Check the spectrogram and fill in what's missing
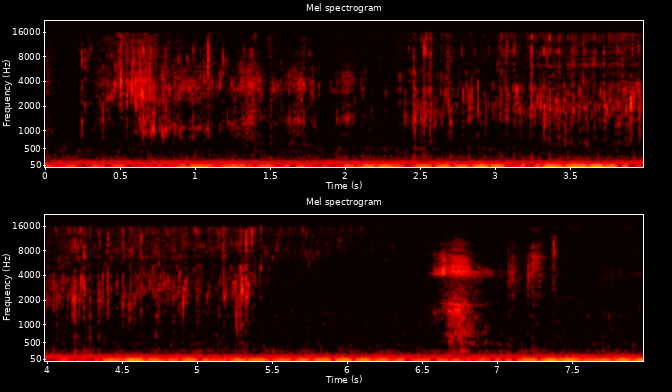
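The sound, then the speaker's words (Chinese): Coffee is poured into a cup in a steady, splashy stream lasting about five seconds, followed by a quieter pause with a brief light clink. A low, constant hum runs underneath and no one speaks. “那就给我倒一杯咖啡吧。”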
